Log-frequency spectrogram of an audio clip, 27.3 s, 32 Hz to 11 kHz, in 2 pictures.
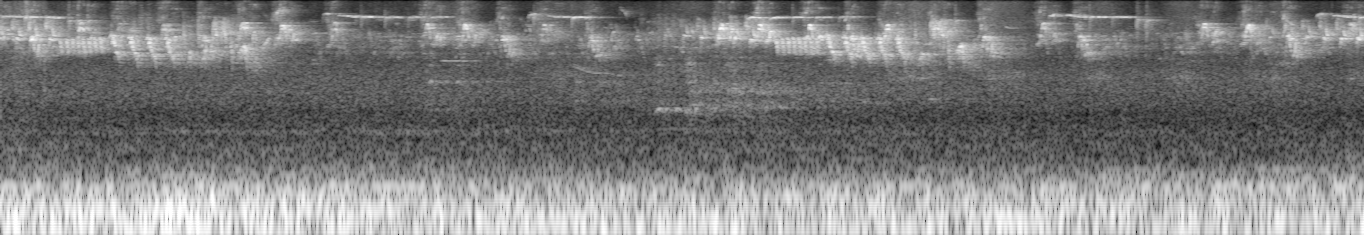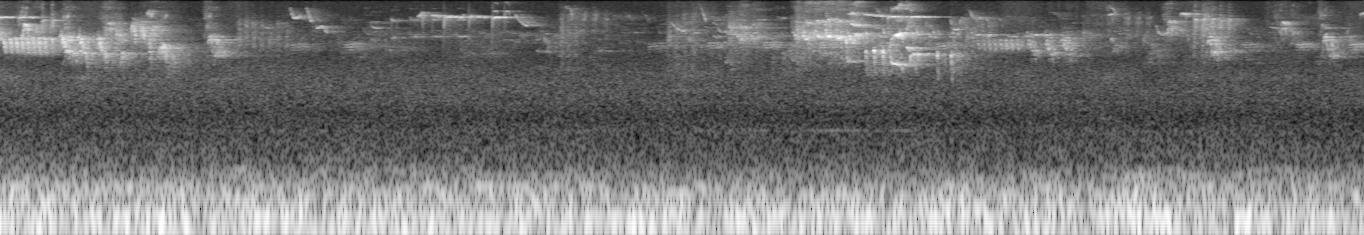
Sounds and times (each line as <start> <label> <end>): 0.0 deep drone of near and distant traffic 27.2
